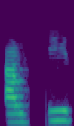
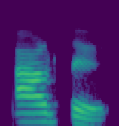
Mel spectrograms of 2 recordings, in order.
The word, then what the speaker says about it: altı: Bukan alti, tapi alte.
